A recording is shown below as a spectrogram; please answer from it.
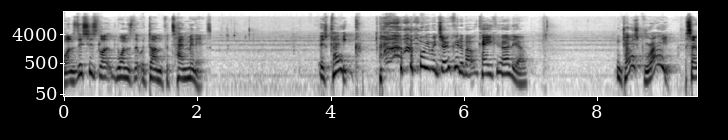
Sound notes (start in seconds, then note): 4.7 laughs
